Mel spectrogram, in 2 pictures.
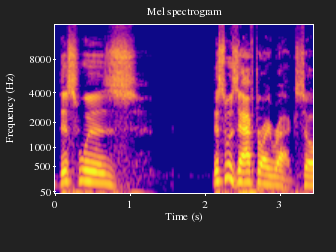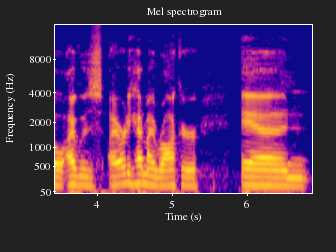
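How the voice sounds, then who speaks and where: A man with a loud, booming voice and a slightly raised pitch tells a story slowly, pausing on ums and laughing along. The recording is close and dry, with no room sound. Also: clear, resonant tone, dry recording. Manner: laughing, crude, hesitant with many ums. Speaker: podcast guest, military veteran. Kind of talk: casual storytelling chat.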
